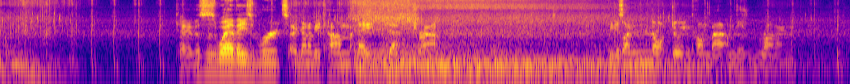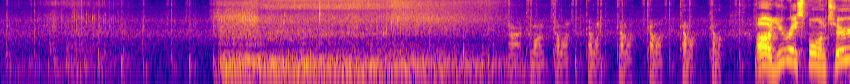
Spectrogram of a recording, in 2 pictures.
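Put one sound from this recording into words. Bare feet patter quickly on stone.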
